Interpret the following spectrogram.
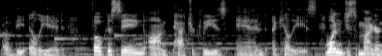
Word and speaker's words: Patroclus: I realize that Patroclus isn't necessarily the most common pronunciation of the name, I guess, but that's the one I learned long ago.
